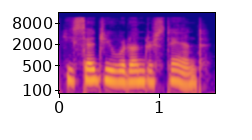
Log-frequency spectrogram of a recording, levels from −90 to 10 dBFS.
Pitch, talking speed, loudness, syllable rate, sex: 180 Hz, 190 wpm, -17 LUFS, 4.8 syllables/s, female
